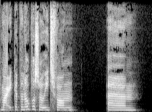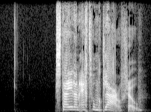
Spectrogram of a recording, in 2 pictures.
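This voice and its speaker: A woman's fairly high voice carries a bright, sharp tone and fairly even intonation. The very clean recording sounds dry and close, with no echo and a silent background. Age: 20s. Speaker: podcast host, hairstylist. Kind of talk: casual chat.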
